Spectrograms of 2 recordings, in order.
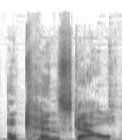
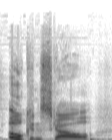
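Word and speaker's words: Oakenscowl: I don't know why I was pronouncing him Okenkow. It's Okenskow.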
